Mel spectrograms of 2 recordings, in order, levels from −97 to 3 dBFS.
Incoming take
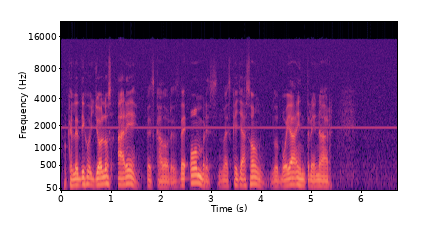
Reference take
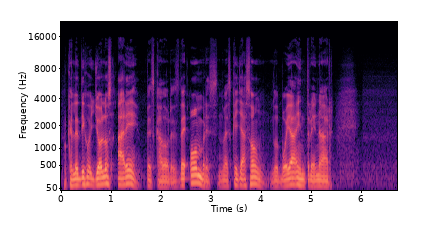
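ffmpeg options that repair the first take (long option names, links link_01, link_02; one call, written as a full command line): ffmpeg -i in.wav -af "adeclick=threshold=4,bandreject=frequency=1900:width=30,afwtdn=0.0035" out.wav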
